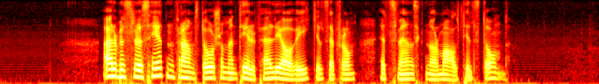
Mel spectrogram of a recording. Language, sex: Swedish, female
